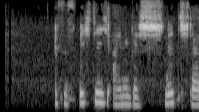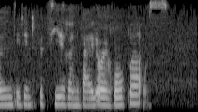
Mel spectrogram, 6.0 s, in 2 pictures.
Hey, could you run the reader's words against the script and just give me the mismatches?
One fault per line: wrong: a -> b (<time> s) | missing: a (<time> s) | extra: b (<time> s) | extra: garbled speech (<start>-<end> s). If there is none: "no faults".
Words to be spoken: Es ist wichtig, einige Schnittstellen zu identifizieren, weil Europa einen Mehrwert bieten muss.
missing: zu (3.2 s)
missing: einen Mehrwert bieten (5.1 s)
